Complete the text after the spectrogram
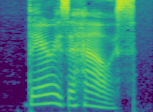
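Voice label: "there is a house", English, female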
